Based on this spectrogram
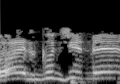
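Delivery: terrible put-on voice, pitched way up high.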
